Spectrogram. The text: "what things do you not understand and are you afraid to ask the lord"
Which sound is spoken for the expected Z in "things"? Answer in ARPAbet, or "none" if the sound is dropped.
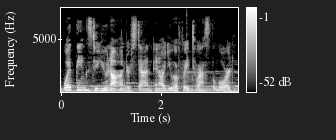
Z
